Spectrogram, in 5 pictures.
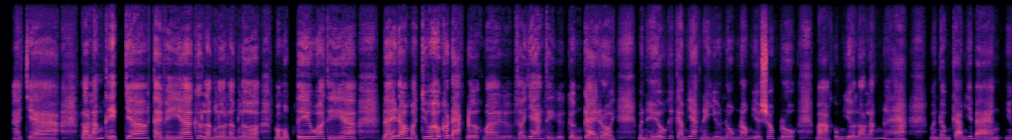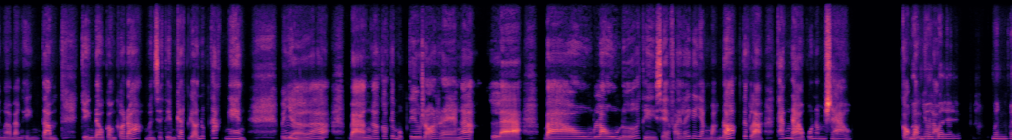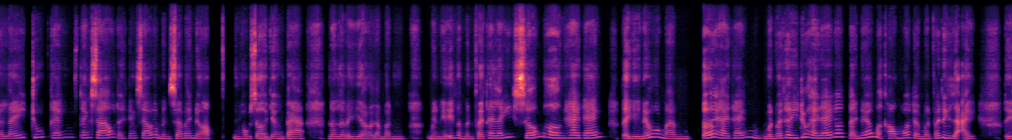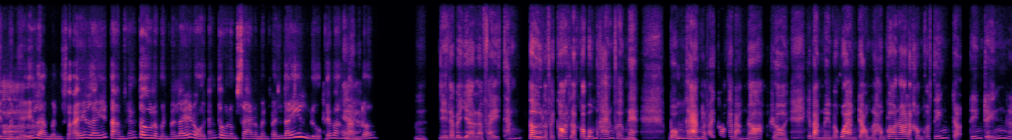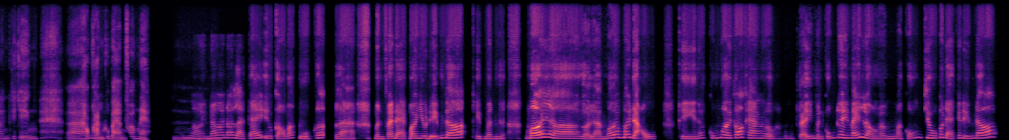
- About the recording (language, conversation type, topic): Vietnamese, advice, Vì sao bạn liên tục trì hoãn khiến mục tiêu không tiến triển, và bạn có thể làm gì để thay đổi?
- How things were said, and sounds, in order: laughing while speaking: "chưa"; tapping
